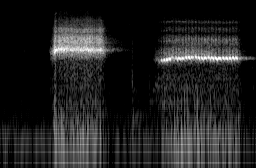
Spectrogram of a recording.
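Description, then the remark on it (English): Two loud, shrill whistle blasts made with the mouth, imitating a coach's whistle: a short burst followed by a longer sustained one after a brief pause, alone with no talking. “No, like a actual coach's whistle.”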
